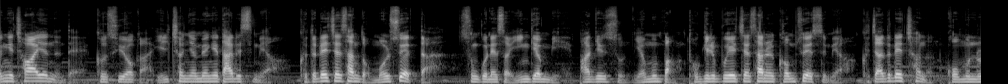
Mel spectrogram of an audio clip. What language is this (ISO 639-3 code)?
kor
